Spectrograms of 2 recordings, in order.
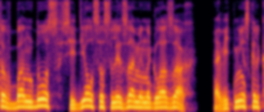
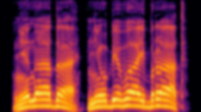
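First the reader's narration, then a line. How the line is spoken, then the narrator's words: Captive yelling. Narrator (Russian): заорал пленник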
